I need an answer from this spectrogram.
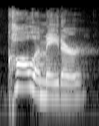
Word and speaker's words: collimator: Collimator.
